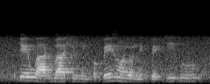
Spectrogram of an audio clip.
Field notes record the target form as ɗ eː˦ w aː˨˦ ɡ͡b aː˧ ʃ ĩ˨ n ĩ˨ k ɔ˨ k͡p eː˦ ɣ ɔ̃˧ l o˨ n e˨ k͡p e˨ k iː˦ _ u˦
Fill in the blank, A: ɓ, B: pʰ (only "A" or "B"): A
